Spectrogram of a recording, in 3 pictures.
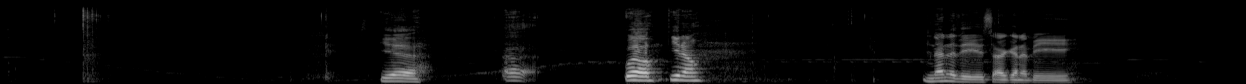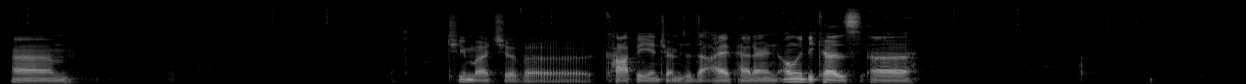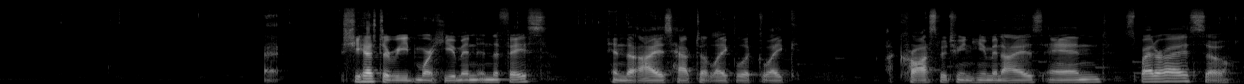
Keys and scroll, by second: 16.4 alt+Tab, 36.9 BackSpace, 37.2 BackSpace.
